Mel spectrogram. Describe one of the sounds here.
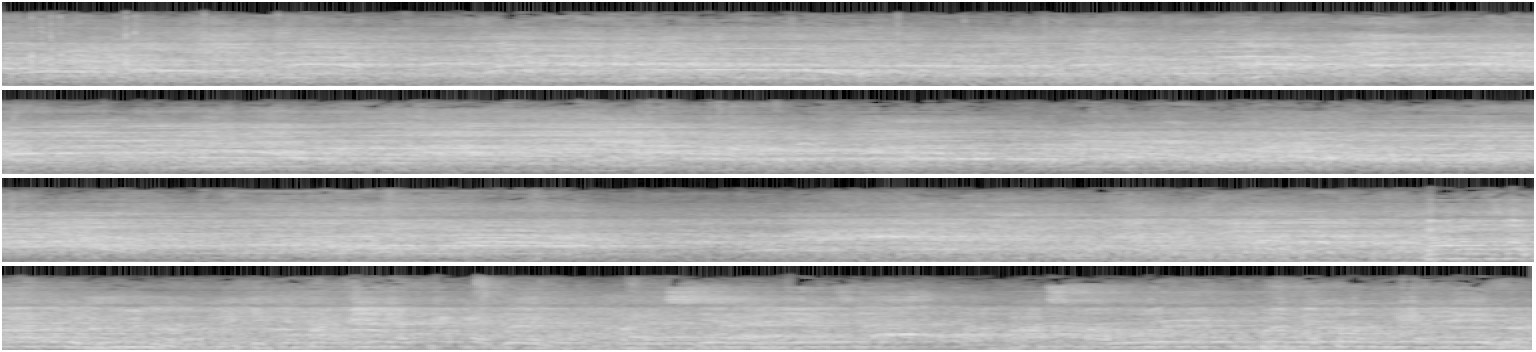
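A crowd chatters throughout in a large echoing hall.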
